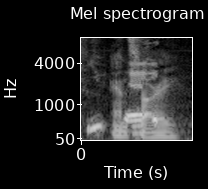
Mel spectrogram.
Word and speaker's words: Ansari: And Layla, did I say your name right? – Ansari. You did.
